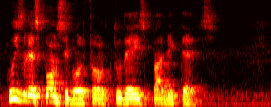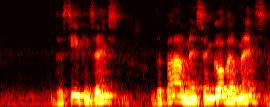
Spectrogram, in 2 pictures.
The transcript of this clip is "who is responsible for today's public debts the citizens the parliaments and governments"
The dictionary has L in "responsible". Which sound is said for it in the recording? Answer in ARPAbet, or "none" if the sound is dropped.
L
